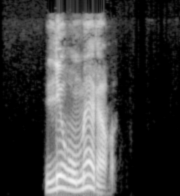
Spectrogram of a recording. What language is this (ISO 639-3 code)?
kab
